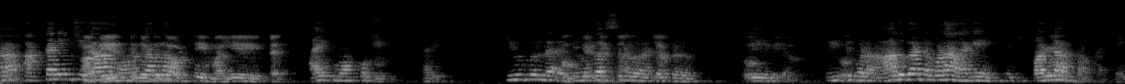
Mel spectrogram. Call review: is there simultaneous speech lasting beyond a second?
Yes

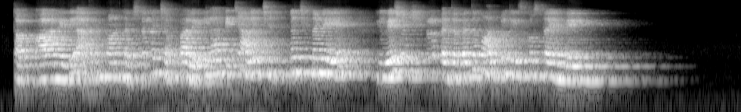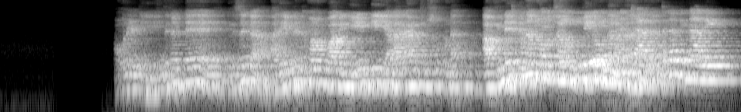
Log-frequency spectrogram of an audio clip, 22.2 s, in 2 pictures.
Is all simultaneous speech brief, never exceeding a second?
No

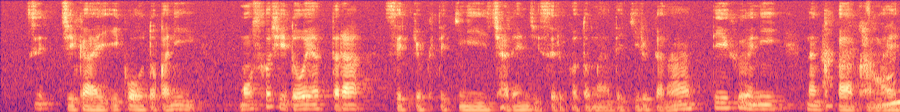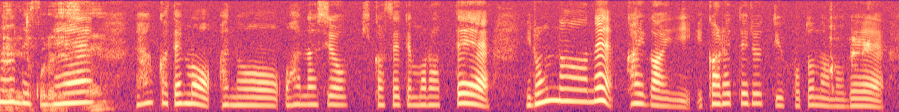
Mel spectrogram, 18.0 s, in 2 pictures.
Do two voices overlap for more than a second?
Yes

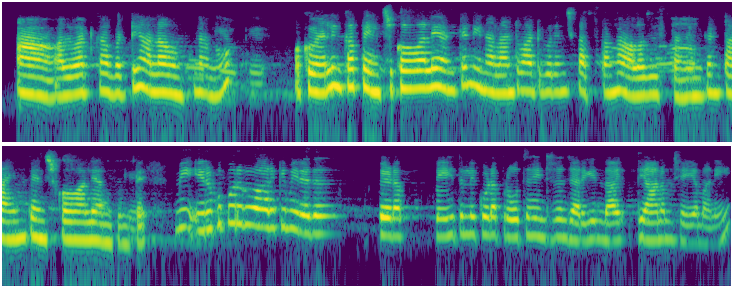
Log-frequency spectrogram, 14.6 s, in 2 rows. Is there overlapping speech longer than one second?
No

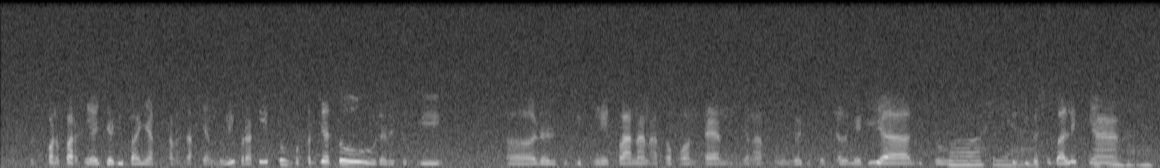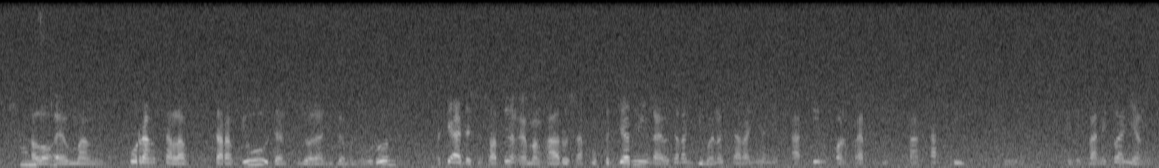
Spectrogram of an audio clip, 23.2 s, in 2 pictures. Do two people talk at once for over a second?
No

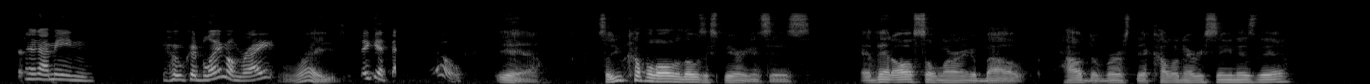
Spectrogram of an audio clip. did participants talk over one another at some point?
No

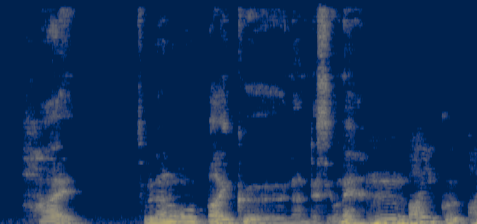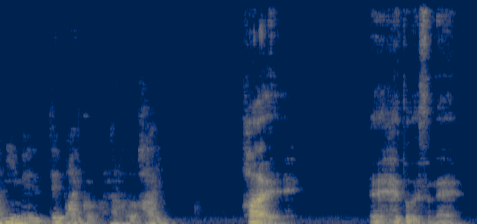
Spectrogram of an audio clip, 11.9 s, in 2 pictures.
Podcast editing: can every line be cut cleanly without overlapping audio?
Yes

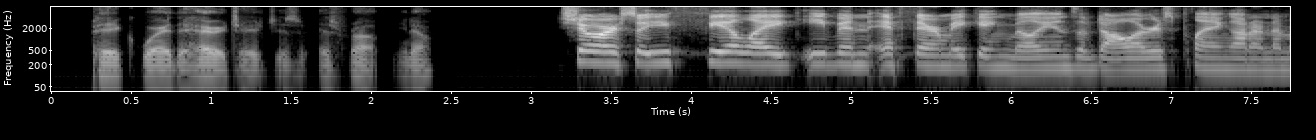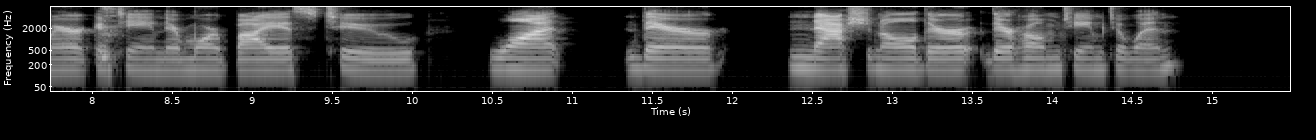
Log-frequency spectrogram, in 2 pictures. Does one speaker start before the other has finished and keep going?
No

